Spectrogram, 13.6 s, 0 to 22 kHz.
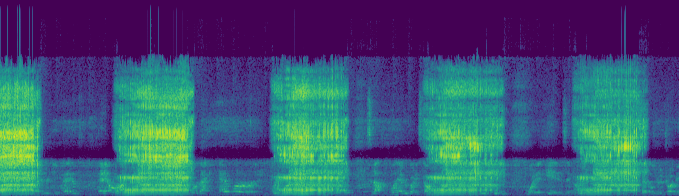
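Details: Snoring labeled "Gator", probably an alligator: loud, rough, rasping sounds about every three seconds, roughly 20 a minute, with quieter gaps between; snoring.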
